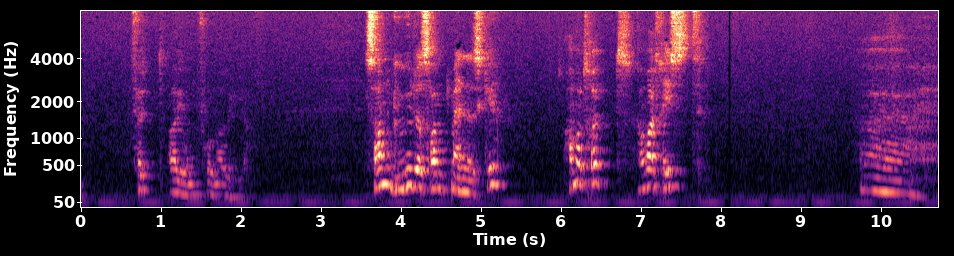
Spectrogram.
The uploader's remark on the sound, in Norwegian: Så opptaket er fra ei stue med isspising og kos. Ikke optimal lyd.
